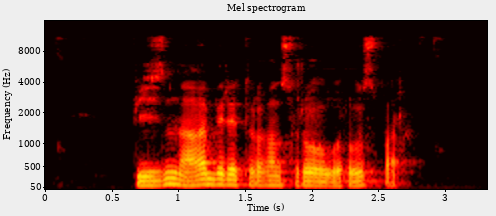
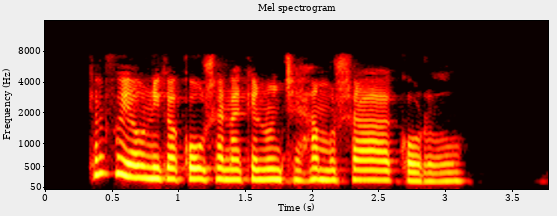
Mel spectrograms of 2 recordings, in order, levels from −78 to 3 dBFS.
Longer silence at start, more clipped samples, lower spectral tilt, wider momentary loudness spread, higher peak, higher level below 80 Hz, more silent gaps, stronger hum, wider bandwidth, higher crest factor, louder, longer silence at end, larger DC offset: first, 0.65 s vs 0.35 s; neither; first, -6.5 dB/octave vs -5 dB/octave; first, 13 LU vs 10 LU; second, -8 dBFS vs 0 dBFS; first, -46 dBFS vs -68 dBFS; neither; neither; first, 11.5 kHz vs 7.8 kHz; about the same, 18 dB vs 16 dB; second, -26 LUFS vs -16 LUFS; about the same, 0.6 s vs 0.65 s; neither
